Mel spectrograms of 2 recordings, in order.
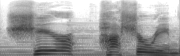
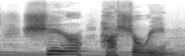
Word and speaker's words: Shir HaShirim: We're continuing our journey today in the Song of Songs, oftentimes called the Song of Solomon, pronounced in Hebrew, Shir HaShirim, the Song of Songs, Shir HaShirim.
